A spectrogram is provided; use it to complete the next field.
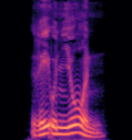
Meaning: reunion, unification
- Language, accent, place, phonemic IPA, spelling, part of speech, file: German, Germany, Berlin, /ʁeʔuˈni̯oːn/, Reunion, noun, De-Reunion.ogg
